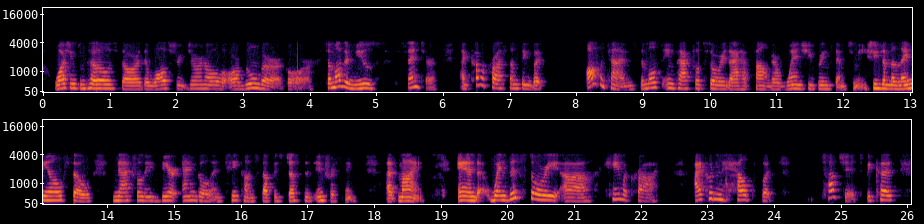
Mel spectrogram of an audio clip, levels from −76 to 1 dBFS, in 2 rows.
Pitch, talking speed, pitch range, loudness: 190 Hz, 150 wpm, 170-210 Hz, -26 LUFS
